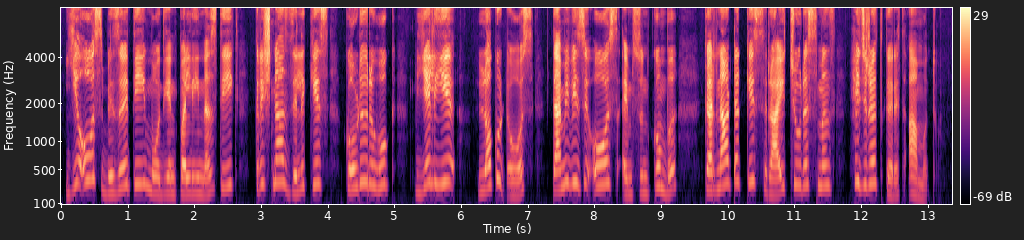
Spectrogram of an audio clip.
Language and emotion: Kashmiri, neutral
